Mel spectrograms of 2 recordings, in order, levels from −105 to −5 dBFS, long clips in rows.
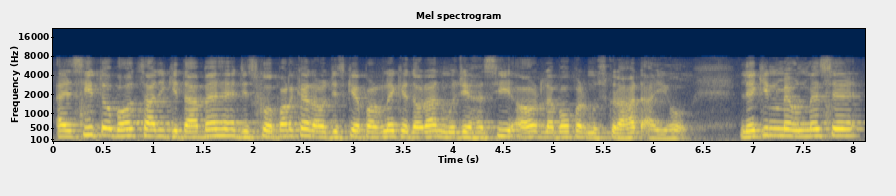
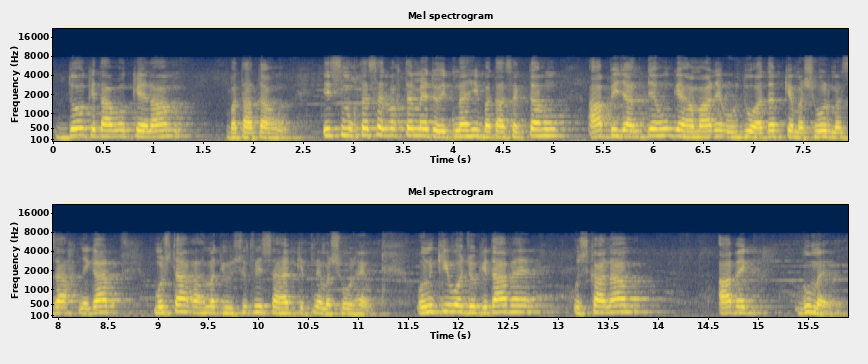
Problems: none marked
